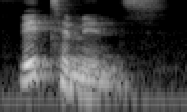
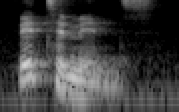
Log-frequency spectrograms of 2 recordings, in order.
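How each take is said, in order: The two takes are said the same way.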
